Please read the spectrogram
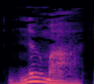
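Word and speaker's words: pneuma (πνεῦμα): A body, pronounced soma in the Greek, a spirit, pronounced pneuma in the Greek, and a soul, pronounced psuche in the Greek.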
